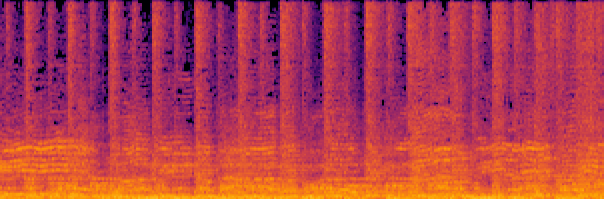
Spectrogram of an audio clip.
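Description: Gospel choir singing with instrumental accompaniment, a steady beat running under the voices.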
